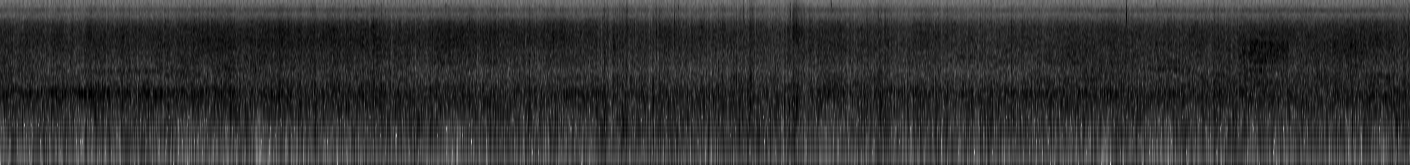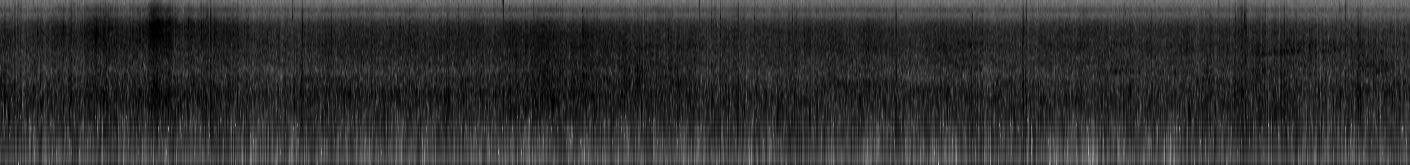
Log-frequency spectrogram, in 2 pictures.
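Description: Wind buffeting a microphone held out of a moving carriage window, over the steady running noise of a steam-hauled train on the rails.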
